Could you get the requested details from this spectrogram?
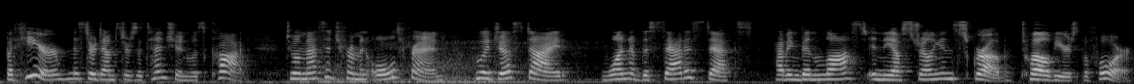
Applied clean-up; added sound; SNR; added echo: none; Truck; 20 dB; none.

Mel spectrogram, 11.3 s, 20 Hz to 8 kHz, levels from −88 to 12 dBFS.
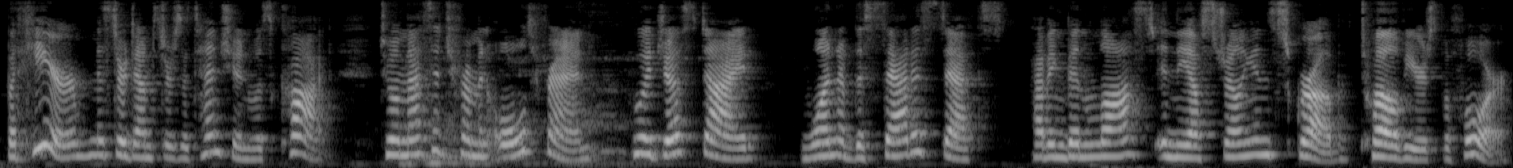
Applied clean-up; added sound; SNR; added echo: classical method log-MMSE.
